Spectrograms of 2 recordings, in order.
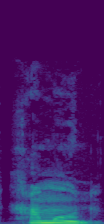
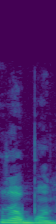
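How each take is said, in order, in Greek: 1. Η λέξη αρχίζει με έναν σκληρό, βραχνό ήχο 'kh'. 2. Η λέξη αρχίζει με τον ήχο 'z'. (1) "χαμόν λέγεται τελικά" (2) "το διάβαζα"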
